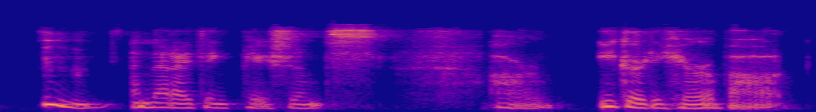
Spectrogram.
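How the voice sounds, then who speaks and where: Against a quiet background, a woman speaks fairly slowly with vocal fry. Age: 60s. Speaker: physician. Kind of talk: interview.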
